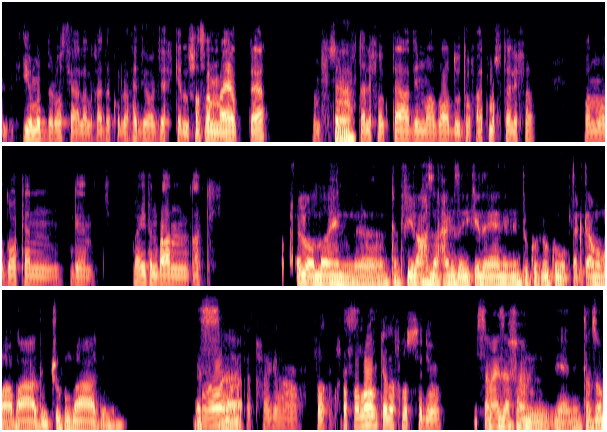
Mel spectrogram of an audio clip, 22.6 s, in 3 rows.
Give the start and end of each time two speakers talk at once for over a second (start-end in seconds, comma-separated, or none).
none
